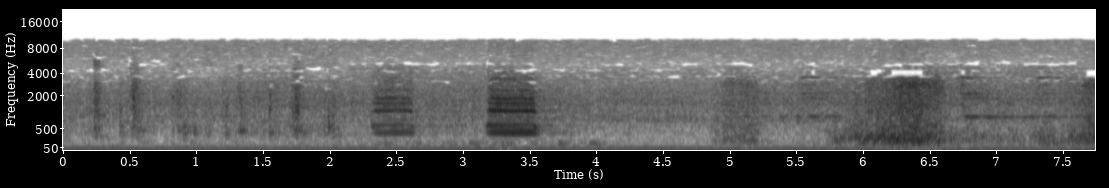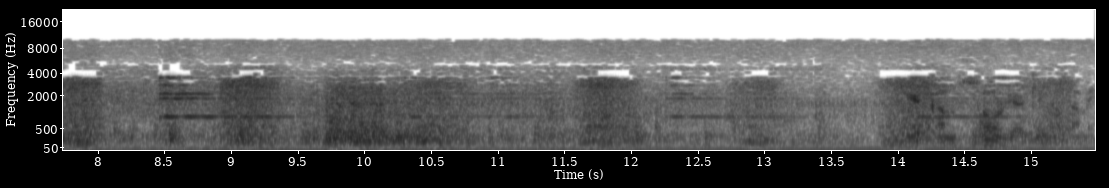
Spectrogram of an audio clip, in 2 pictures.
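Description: Two short, bright whistle blasts, then a steam train starts pulling out, its heavy chuffing bursts building into a steady, loud rhythm.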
